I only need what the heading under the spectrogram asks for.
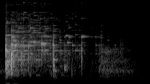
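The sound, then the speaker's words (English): A sharp, loud crash of window glass shattering as someone breaks into a locked ticket office near midnight, followed by a brief scatter of tinkling shards that fades out within about a second; no one speaks. “I could just break the glass.”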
